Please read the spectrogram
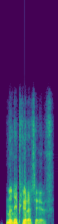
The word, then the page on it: Manipulative: British English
